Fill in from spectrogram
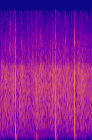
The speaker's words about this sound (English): Clap your hands to that.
